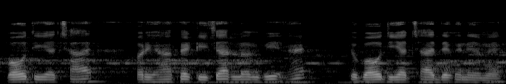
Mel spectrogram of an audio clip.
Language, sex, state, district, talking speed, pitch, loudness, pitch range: Maithili, male, Bihar, Supaul, 215 wpm, 120 Hz, -39 LUFS, 115-125 Hz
